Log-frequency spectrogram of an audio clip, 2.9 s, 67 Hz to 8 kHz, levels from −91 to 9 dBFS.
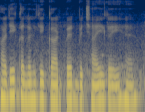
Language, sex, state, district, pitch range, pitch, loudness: Hindi, male, Arunachal Pradesh, Lower Dibang Valley, 110-120 Hz, 115 Hz, -15 LUFS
